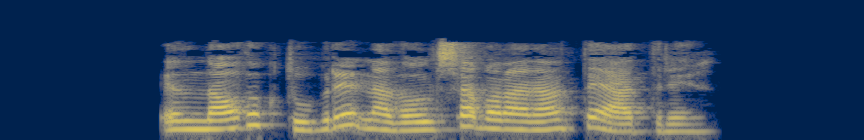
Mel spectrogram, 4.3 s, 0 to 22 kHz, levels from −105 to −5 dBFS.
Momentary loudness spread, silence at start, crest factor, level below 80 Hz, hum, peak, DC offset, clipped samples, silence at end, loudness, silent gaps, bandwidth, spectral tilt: 11 LU; 0.8 s; 18 dB; -70 dBFS; none; -6 dBFS; under 0.1%; under 0.1%; 0.75 s; -22 LUFS; none; 7.8 kHz; -4 dB/octave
